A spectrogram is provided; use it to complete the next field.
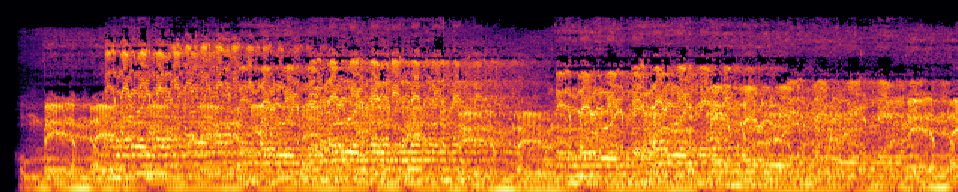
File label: Mumblers, Human Synths; Spectrasonics Vocal Planet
